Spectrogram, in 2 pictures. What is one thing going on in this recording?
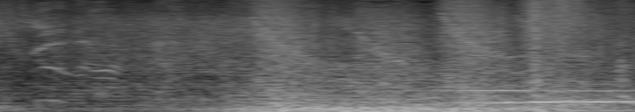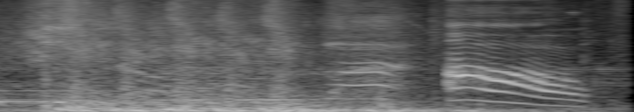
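Energy beams crackle and roar in a loud game battle.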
